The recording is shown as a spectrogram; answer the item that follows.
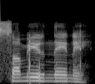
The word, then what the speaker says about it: Samir Nene: others and uh my the the way you say my name is samir nene last name is perfect yeah you got it you got it perfect i wanted to make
